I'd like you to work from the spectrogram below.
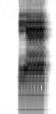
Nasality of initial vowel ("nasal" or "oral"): nasal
